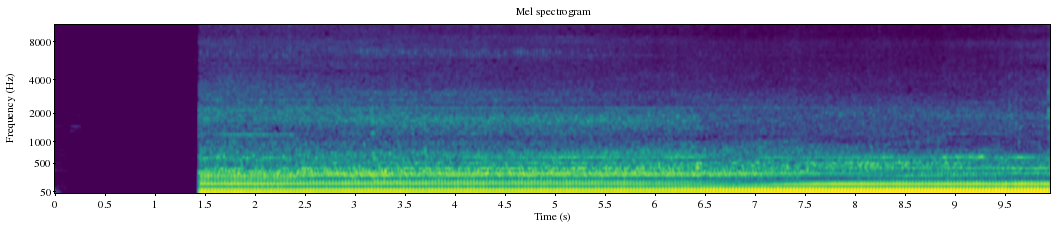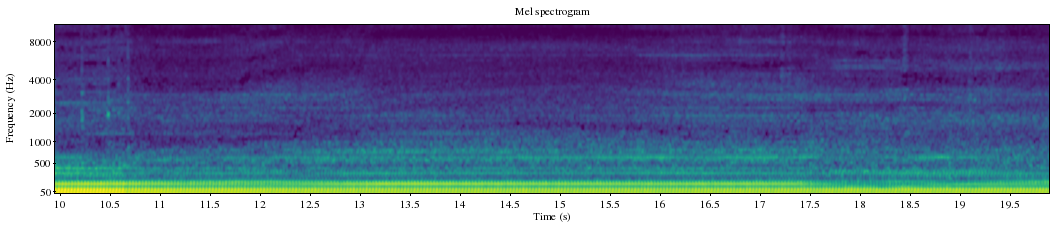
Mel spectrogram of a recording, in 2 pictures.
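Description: Small engine of a log splitter running steadily, cutting in abruptly about a second and a half in after a brief silence.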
